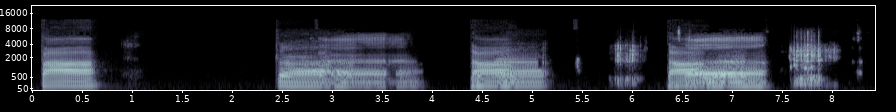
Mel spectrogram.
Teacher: এবার জিহবার আগা, জিহবার আগা সামনের উপরের দুই দাঁতের গোড়ার সঙ্গে লাগাইতে হবে। জিহবার আগা সামনের উপরে দুই দাঁতের গোড়ার সঙ্গে লাগাইতে হবে।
